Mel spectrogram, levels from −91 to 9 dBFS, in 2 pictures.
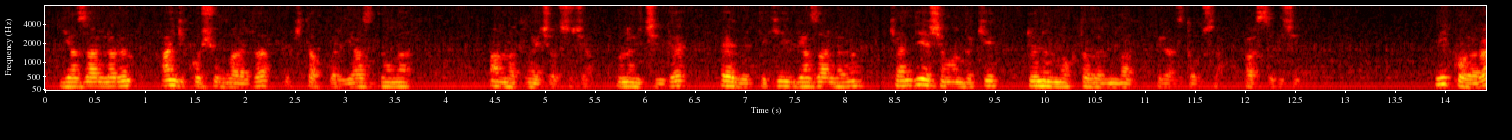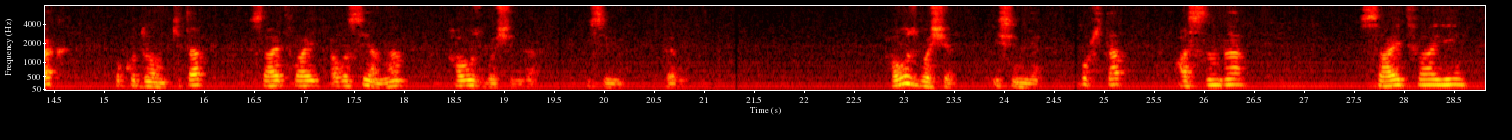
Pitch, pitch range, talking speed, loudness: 150 Hz, 140-170 Hz, 85 wpm, -31 LUFS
